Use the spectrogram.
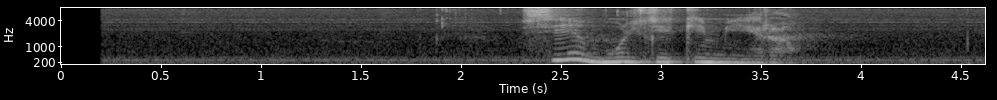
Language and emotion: Russian, sad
